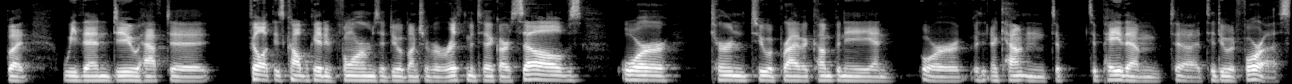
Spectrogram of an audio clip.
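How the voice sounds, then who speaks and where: Lowish-voiced American man, halting explainer. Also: flat delivery, a bit bright. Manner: halting, stumbles and rephrases. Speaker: reporter being interviewed. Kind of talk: conversational explanation.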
